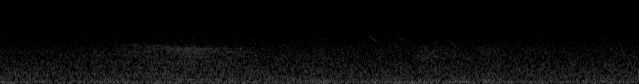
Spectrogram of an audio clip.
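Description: Faint outdoor background noise: a steady low hiss with no clear sound standing out.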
